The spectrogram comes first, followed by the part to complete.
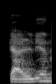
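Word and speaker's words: Chaldean: देखिए कैल्डियन numerology, एक तो कैल्डियन होता है, यही सही प्रोनाउंसिएशन है, और इसमें देखिए क्या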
